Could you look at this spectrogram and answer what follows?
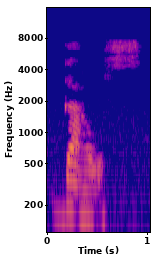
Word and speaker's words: Gauss: carl frederick cows so his last name is pronounced gauss is a german mathematician and physicist who made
